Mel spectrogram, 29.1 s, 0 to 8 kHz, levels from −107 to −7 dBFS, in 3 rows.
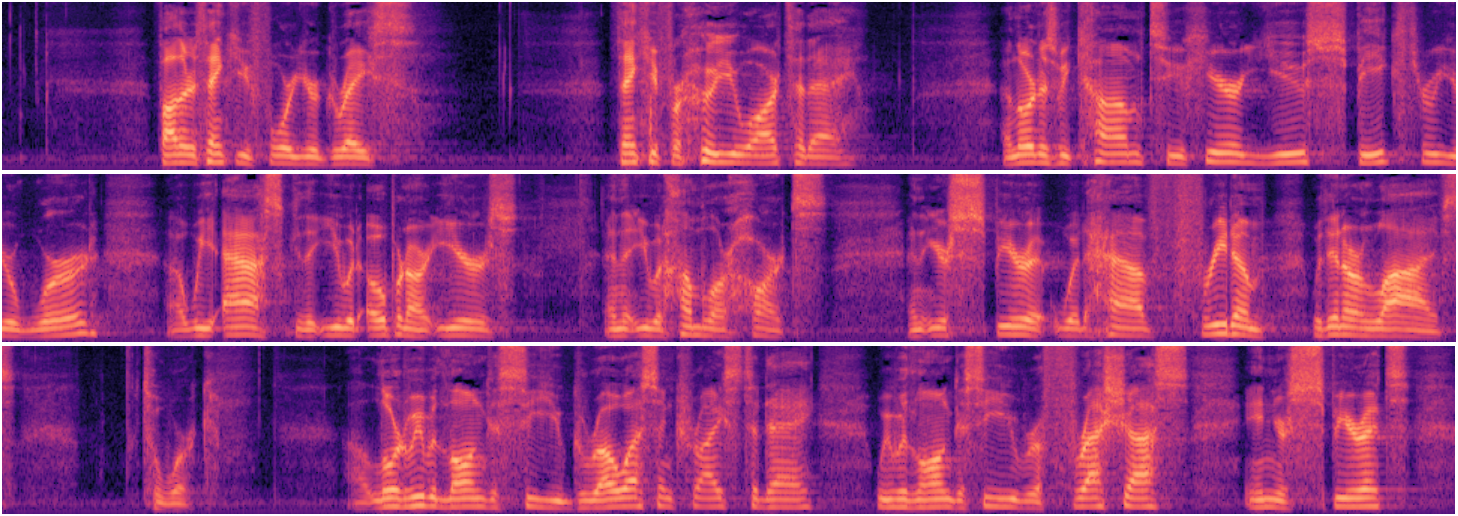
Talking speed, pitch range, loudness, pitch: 160 wpm, 130-150 Hz, -27 LUFS, 140 Hz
